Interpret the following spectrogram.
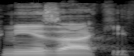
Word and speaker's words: Miyazaki: Miyazaki. Thank you. I can never Mhm.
